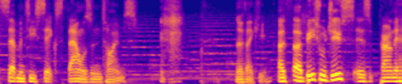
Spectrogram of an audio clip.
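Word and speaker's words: Betelgeuse: walking around Earth 76,000 times no thank you beel juice is apparently how it's pronounced is also in case you guys are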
